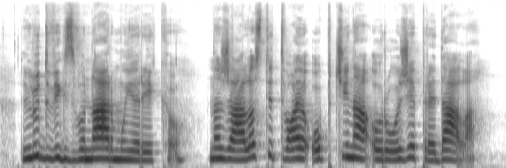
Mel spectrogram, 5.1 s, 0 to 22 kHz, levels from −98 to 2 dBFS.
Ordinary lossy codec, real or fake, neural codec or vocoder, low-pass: none; real; none; 19.8 kHz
